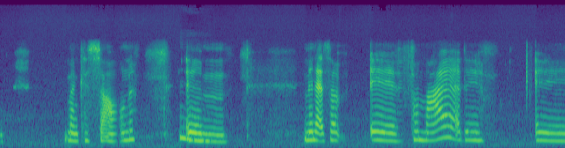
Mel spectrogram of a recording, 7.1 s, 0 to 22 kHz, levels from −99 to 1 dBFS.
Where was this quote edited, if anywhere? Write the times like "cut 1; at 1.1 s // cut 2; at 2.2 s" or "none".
cut 1; at 3.7 s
